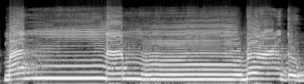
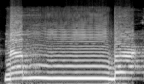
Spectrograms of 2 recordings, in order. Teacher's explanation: iklab itu menyamarkan bacaan ba atau mengubah sifatnya ba menjadi mim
